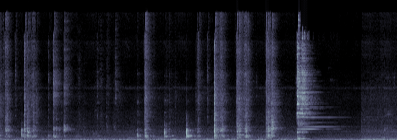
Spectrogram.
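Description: Spoon scraping and clinking against a bowl while tomato paste is stirred into dosa batter, a run of irregular knocks and scrapes with a sharper metallic clink near the end, close by and moderately loud.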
